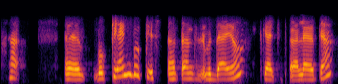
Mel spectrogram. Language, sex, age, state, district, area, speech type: Sindhi, female, 60+, Rajasthan, Ajmer, urban, conversation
